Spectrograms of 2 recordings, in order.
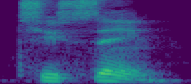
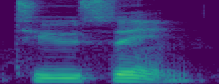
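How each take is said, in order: Both takes have the same delivery.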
